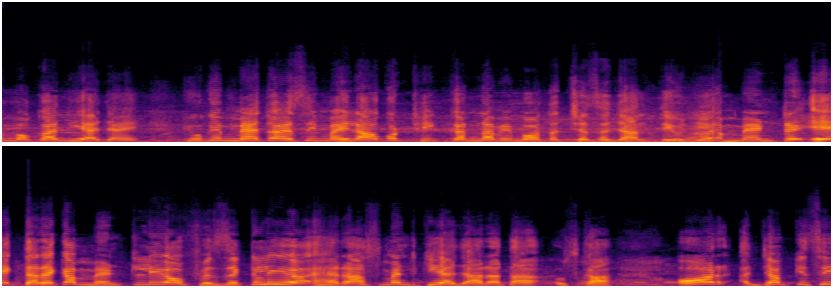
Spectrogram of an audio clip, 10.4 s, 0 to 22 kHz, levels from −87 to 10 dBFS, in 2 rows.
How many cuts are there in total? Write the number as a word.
one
